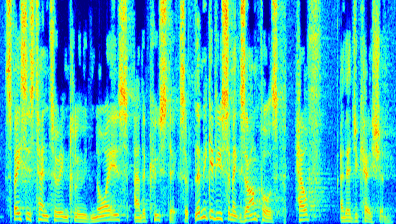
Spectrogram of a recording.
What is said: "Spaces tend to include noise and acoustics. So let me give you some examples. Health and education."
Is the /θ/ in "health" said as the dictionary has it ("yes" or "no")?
yes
